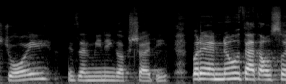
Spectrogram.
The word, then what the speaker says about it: Shadi: to be clear yes uh the name is Shi and Shi means joy in Persian so in farc uh uh happiness SL jooy is a meaning of shi but I know that also in different languages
